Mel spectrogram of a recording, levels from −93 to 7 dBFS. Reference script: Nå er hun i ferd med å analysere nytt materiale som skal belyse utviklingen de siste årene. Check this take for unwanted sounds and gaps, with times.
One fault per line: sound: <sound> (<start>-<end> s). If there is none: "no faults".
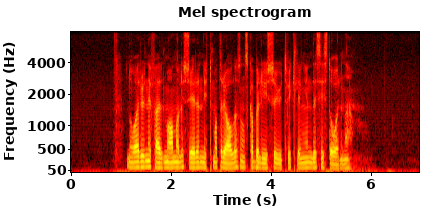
no faults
